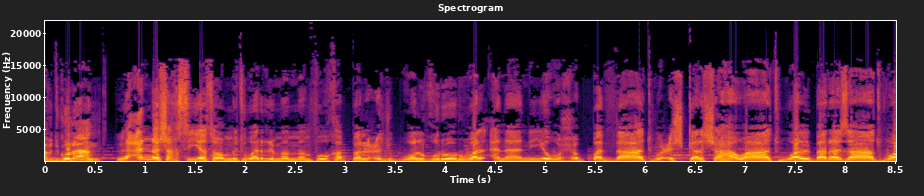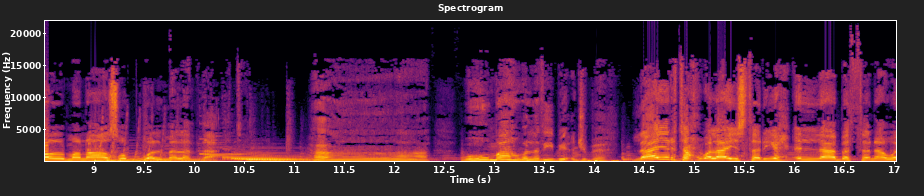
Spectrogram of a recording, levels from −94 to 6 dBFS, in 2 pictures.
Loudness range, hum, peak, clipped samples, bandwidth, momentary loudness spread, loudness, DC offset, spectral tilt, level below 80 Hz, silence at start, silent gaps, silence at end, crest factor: 7 LU; none; 0 dBFS; 0.2%; 17 kHz; 10 LU; -13 LUFS; under 0.1%; -4.5 dB/octave; -30 dBFS; 0 s; none; 0 s; 12 dB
